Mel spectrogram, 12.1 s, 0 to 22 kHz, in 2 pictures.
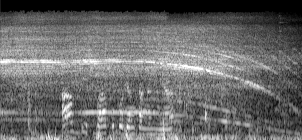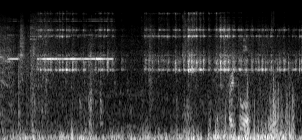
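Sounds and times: fishing reel motor whine: 0.0 - 8.4.

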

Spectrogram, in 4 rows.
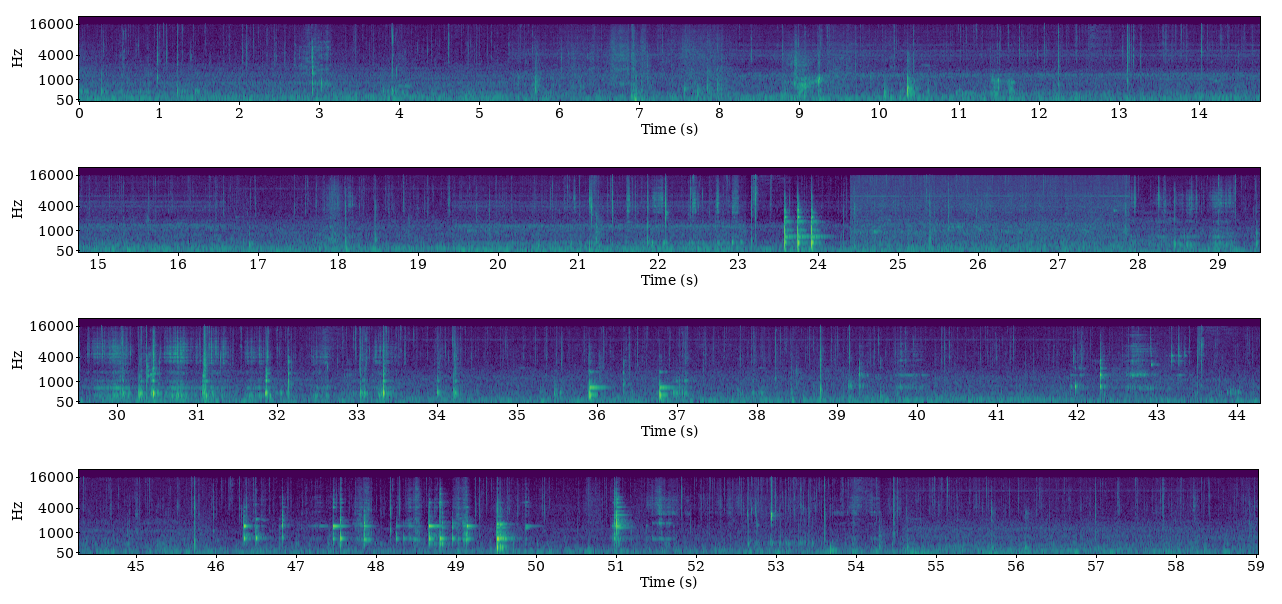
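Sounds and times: quiet stirring: 0.0 - 59.0.

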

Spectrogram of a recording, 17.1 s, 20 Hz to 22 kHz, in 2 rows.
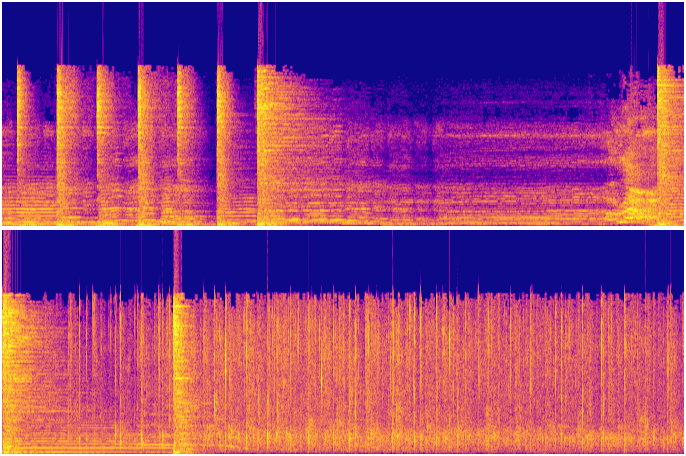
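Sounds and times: accented drum hits: 8.2 - 9.3
audience applause: 9.0 - 17.0.

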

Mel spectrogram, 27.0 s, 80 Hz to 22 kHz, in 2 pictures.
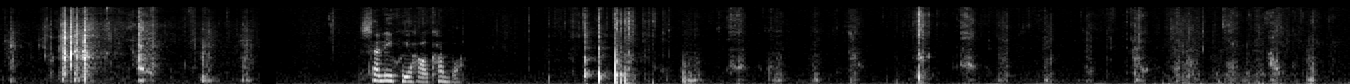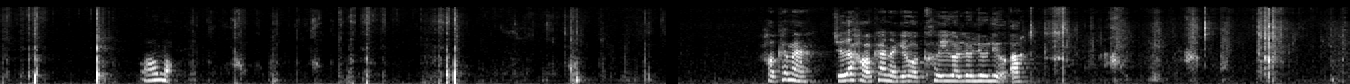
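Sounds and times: chewing ice: 0.0 - 2.6, 4.6 - 20.2, 23.8 - 27.0
ice cracking between teeth: 0.4 - 2.2, 5.5 - 14.6, 25.4 - 27.0.

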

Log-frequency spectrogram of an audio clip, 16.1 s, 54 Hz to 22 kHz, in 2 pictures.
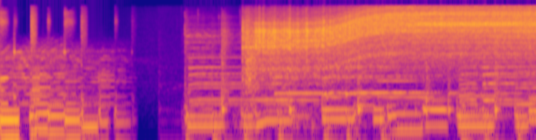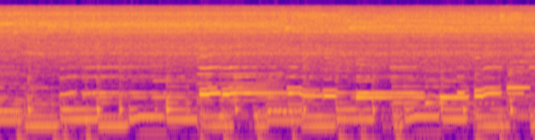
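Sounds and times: blender motor whining: 3.6 - 16.0.

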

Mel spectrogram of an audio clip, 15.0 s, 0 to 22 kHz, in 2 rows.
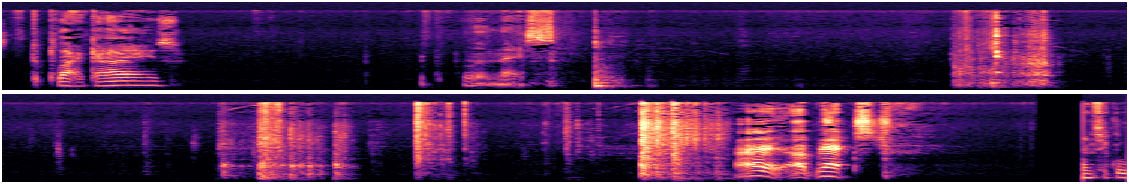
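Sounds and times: plastic tray clattering and rustling: 8.9 - 12.4.

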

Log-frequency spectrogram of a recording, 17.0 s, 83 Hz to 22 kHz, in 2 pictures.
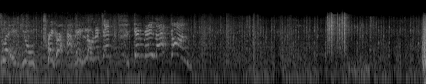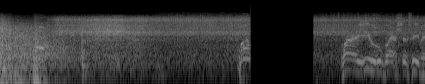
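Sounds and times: loud blast: 8.4 - 11.5
steady hiss: 9.6 - 13.5, 14.8 - 17.0.

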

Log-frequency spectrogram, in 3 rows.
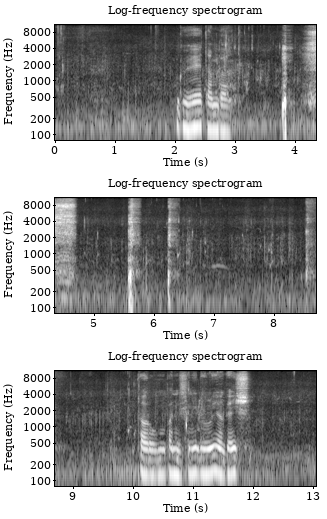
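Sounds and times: turtle hissing: 3.8 - 4.8.

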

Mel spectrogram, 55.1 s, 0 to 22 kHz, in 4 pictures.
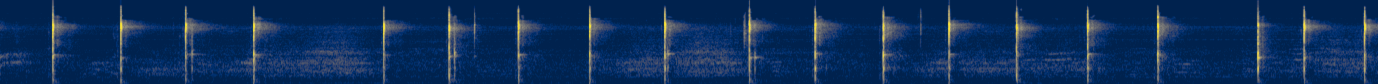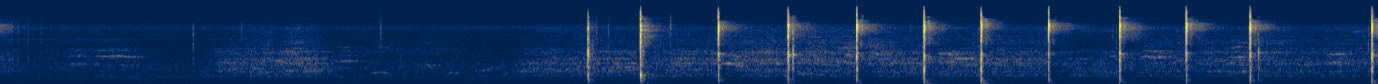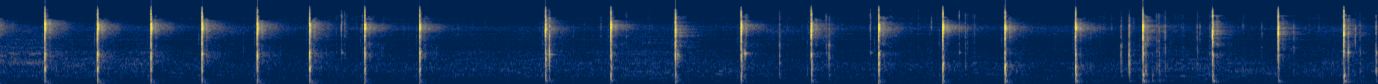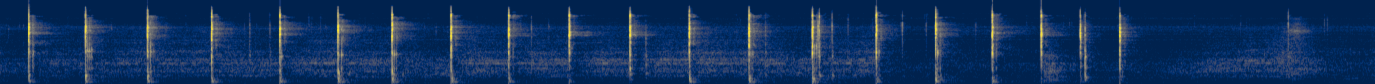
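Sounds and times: hammer striking steel wedges: 0.5 - 2.9, 3.8 - 11.8, 12.6 - 13.9, 19.6 - 26.6, 27.4 - 32.0, 33.0 - 52.7.

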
